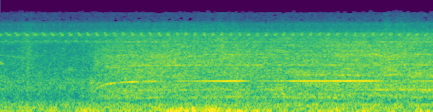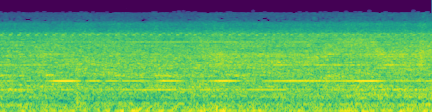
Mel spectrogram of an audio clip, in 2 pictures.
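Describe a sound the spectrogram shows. A cordless leaf blower whirs steadily a short way off.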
